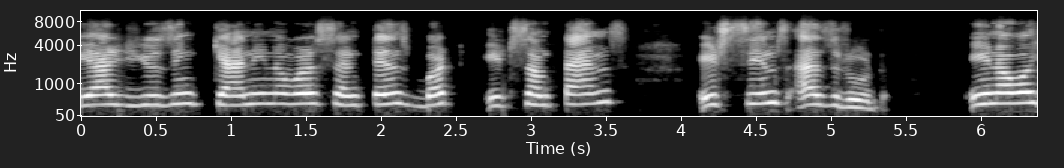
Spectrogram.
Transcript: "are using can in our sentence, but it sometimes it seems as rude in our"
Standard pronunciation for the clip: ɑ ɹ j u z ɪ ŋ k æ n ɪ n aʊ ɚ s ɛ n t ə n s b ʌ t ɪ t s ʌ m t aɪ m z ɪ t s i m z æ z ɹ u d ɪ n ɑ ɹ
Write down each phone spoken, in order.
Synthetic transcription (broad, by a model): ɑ ɹ j u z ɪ ŋ k æ n ɪ n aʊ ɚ s ɛ n t ə n s b ʌ t ɪ t s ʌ m t aɪ m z ɪ t s i m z æ z ɹ u d ɪ n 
